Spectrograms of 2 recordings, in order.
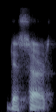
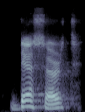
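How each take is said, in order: First: "dessert" as de-SERT, stress on the end; second-syllable stress. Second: "Desert" as DE-sert, first e pitched up; first-syllable stress. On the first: Teacher drilling the contrast, "dessert" stressed on second syllable. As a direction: put the weight on the second e of "dessert". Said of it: "va en la segunda E". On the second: Teacher drilling the contrast, "Desert" stressed on first syllable. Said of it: "el acento va como en la primera E". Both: Shown as a demonstration.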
